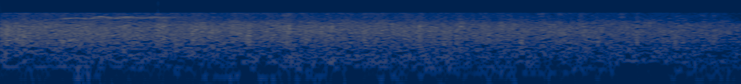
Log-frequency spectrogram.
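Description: Sustained audience applause for a team, a dense, steady wash of many hands clapping at an even loudness for several seconds, with no one speaking over it.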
